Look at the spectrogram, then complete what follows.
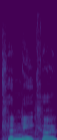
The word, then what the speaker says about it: Kaneko: time we're looking at kanako developed arcade games pronounced konico by us ignorant westerners and i'm joined by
